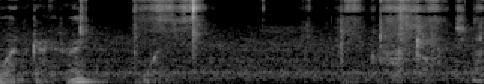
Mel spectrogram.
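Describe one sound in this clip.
Paper rustles.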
